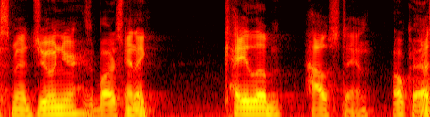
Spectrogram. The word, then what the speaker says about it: Houston: And a Caleb Houston. Okay. I said it right. Houston?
